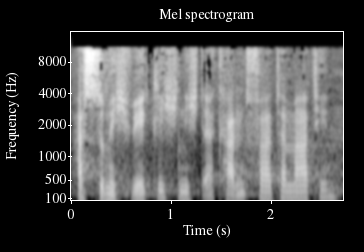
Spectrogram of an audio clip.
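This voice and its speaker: A man reading aloud as a gentle divine voice, hushed and solemn, in a reverberant church. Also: mid-range voice, normal speed, close to an everyday voice.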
